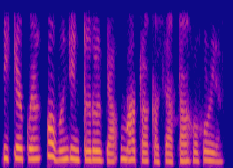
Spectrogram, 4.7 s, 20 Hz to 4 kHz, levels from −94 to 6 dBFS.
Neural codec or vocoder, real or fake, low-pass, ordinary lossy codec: codec, 16 kHz, 1 kbps, FreqCodec, larger model; fake; 3.6 kHz; none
